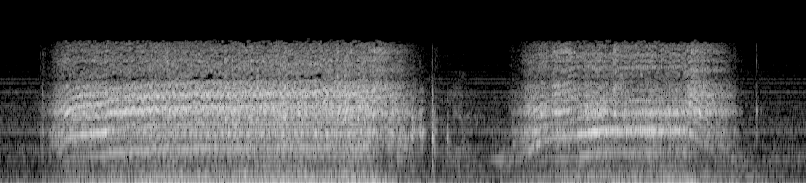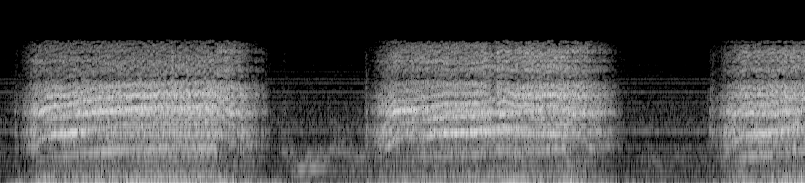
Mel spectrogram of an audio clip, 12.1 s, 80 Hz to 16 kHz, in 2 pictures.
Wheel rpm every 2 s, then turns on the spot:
90, 90, 80, 80, 70, 50.
none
